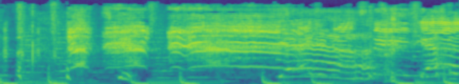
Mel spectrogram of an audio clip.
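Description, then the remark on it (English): A person imitates a rooster's crow, a long, strained, wavering cry that rises and falls in pitch over several seconds, with a steady thumping beat underneath. “I'm going to crow like that rooster.”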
